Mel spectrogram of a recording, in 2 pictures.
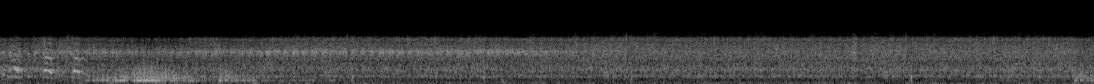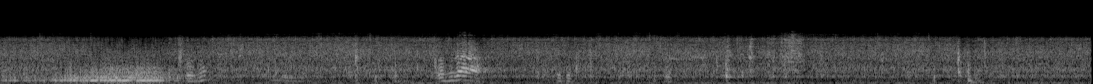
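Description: Heavy rain falling as a steady, even hiss throughout, with a few brief voices rising over it about a second in, around twelve seconds and around fifteen seconds.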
